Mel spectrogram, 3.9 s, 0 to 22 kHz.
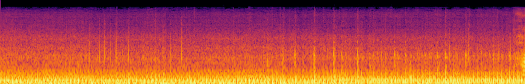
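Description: A 1995 Honda Shadow VLX 600 (VT600CD) V-twin rumbles loudly at speed on the road, with sharp pops and crackles scattered through the steady engine drone and wind noise.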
